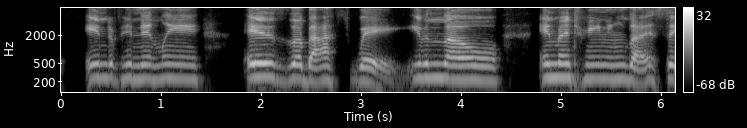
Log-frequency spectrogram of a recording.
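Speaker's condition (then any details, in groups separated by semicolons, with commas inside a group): Cerebral palsy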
